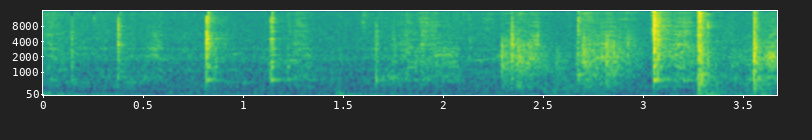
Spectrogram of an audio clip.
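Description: Ground beef with gravy for shepherd's pie being stirred in a pan, with scraping utensil clinks and soft sizzling, intermittent and close.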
